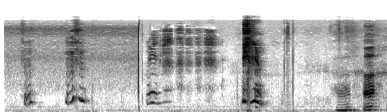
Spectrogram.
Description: A baby boy laughs when his father pretends to sneeze indoors.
